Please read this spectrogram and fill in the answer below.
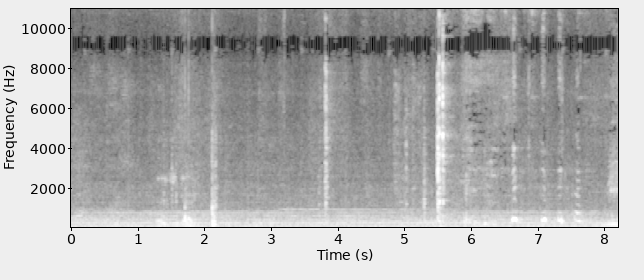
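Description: Restaurant background music and faint chatter over a steady low hum, with a few sharp clicks from plastic packaging being handled and peeled open.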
